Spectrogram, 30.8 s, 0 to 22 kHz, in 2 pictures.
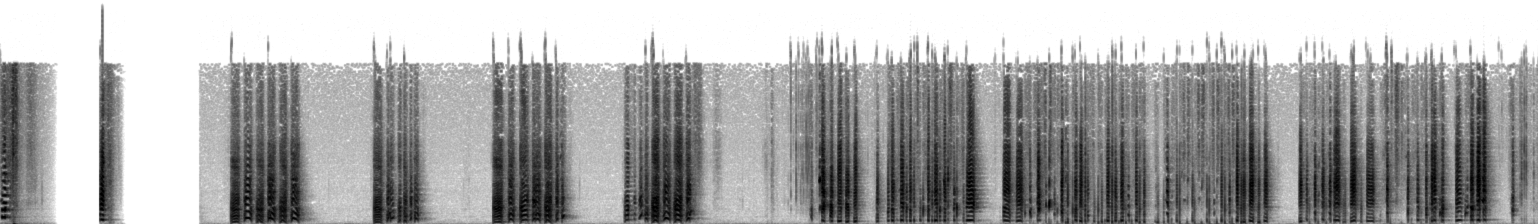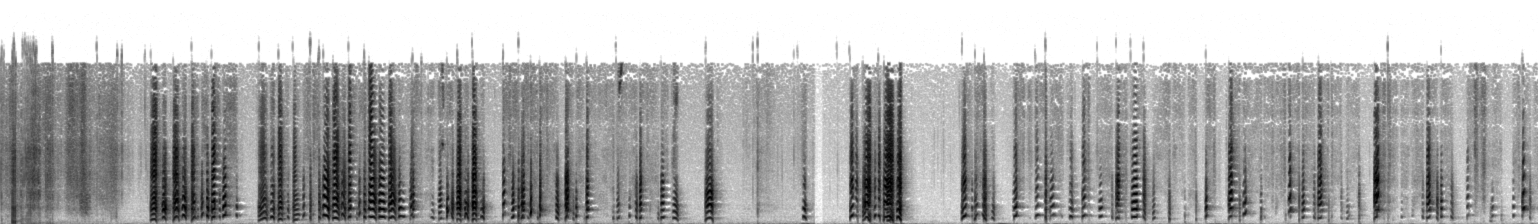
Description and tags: Swiping Glass
Touchscreen device + paper towel + rubbing alcohol = music. Recorded with a Zoom H2.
